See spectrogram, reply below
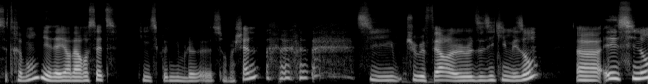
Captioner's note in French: rires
